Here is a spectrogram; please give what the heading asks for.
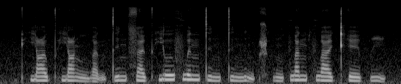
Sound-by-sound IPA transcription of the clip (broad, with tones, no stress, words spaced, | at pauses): pʰjɑ˥ʊ̯pʰjɑ˥˩ŋ mwa̰˨˩nt̪i˥nsa˥˩ɪ̯ pʰjo˥ʊ̯fwə˥nt̪i˧˥n t̪i˧˥nḭ˨˩ŋʈ͡ʂʰʊ˧˥ŋfwa˥n fwa˥ɪ̯kʰe˥˧ɪ̯ pi˥˩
